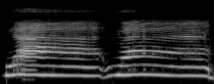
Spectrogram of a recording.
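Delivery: high, hammed-up baby wail; playful fake baby crying; mock baby cry. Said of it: "This is the way a baby cries".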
